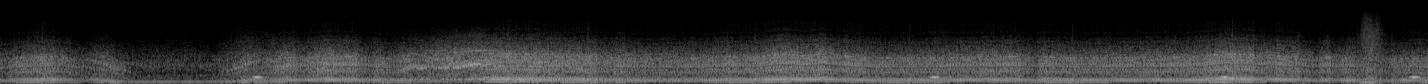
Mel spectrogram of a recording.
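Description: A car engine revs up and down through the gears as it speeds up.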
